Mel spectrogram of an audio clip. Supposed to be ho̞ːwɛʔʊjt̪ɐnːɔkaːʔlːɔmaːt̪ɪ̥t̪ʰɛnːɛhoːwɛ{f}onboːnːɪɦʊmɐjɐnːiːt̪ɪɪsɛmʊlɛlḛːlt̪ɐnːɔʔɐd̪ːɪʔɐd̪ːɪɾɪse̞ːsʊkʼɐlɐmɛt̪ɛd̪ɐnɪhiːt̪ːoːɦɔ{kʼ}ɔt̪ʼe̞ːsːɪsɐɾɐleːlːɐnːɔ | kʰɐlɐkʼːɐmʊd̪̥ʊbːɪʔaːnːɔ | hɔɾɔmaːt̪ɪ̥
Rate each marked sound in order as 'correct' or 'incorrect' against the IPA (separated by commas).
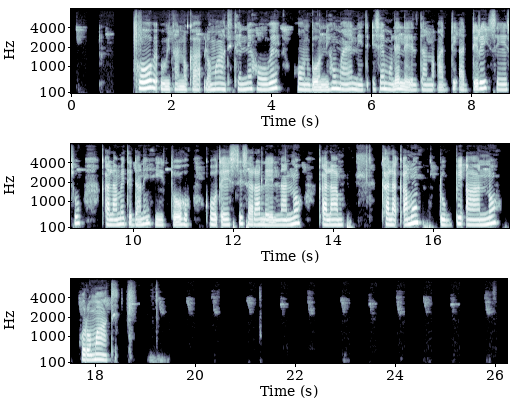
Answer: incorrect, correct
